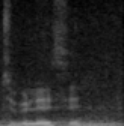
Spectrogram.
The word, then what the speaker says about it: Tbilisi: Is that how you pronounce it? Tbilisi.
